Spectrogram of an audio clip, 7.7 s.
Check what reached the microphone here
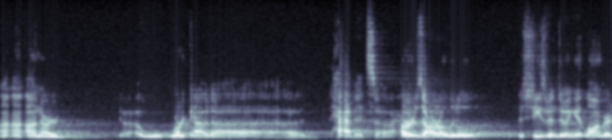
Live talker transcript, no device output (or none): none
